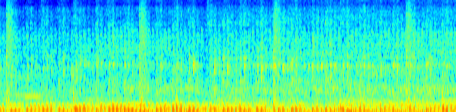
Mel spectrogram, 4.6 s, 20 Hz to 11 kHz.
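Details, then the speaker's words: 1967 Volvo 122S, sat 35 years in woods, revived, after clutch slave cylinder work: uneven low idle with light mechanical clacking ticking through it; engine clatter, cause unknown. "Just clacking away."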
